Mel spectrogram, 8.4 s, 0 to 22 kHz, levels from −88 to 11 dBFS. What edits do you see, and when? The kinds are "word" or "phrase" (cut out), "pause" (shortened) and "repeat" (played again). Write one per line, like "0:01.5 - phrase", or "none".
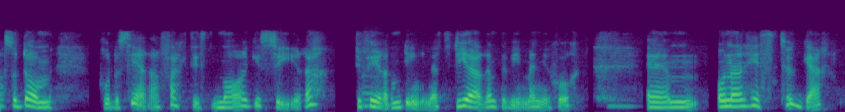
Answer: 0:03.9 - word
